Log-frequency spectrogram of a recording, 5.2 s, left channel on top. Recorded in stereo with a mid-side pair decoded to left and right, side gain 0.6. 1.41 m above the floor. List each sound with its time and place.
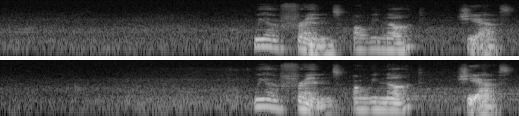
2.5 s a man speaking: straight ahead, 1.7 m; by 5.1 s 55° right, 1.5 m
